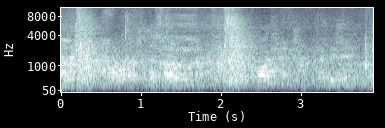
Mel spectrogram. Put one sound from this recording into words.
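Gloved fists thud against pads.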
